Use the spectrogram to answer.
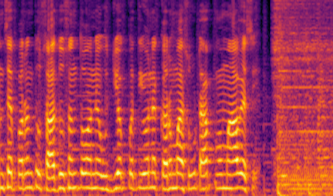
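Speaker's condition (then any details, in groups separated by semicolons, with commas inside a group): No condition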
